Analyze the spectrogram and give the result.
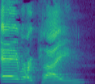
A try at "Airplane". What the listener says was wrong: No, it's Airplane. Airplane. That's how it's spelled. Not Aeroplane, it's Airplane. Airplane. That's how it's spelled.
